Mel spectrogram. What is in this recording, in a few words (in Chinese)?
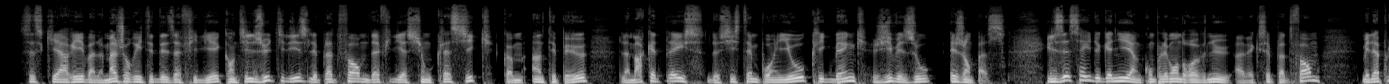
法语男, 外语, 小语种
